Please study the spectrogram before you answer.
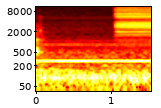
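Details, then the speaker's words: Sea-Doo GTX DI 951 (Millennium Edition), rebuilt engine that won't start, low fuel pressure: injector activation test via diagnostic tool gives steady low hum then a sharp high buzz; fuel injectors firing normally, no faults. "Yeah. Uh oh yeah, it is activating. I'm going to try that and make sure. Yeah, I didn't hear it before, so I wasn't sure. So, all that stuff is working."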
